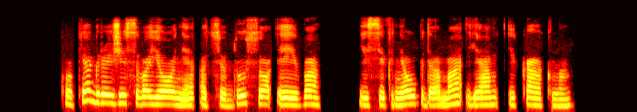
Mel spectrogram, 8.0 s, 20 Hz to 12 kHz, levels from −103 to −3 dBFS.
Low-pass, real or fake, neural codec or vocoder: 7.2 kHz; real; none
